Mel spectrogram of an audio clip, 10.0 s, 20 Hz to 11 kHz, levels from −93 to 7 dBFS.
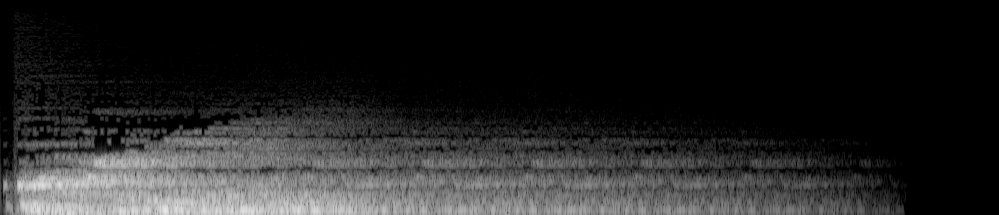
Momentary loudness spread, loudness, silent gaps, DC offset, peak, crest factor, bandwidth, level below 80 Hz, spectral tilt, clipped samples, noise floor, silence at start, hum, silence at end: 23 LU; -17 LUFS; none; under 0.1%; 0 dBFS; 18 dB; 1.8 kHz; -22 dBFS; -15 dB/octave; under 0.1%; under -90 dBFS; 0 s; none; 3.3 s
